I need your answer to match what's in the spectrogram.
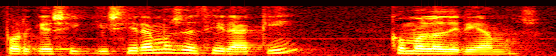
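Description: A man's voice: a little high, fast talker, fairly bright tone, muffled recording. A man with a Spain Spanish accent co-hosting a language lesson, explaining patiently with everyday examples. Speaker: language teacher co-host.

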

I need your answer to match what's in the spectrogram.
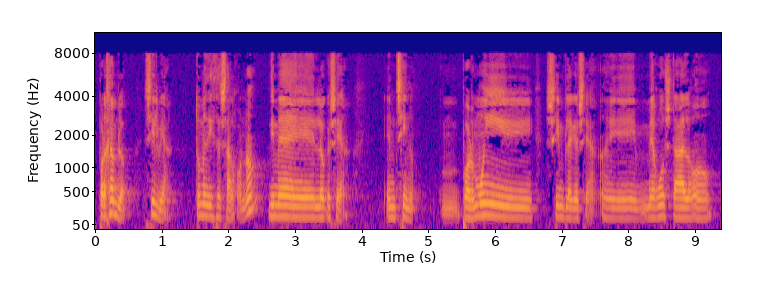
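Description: A man hosting a language lesson podcast, explaining slowly and patiently and repeating words for practice. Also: mid-range voice, steady tone, fairly bright tone. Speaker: language teacher and podcast host.

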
